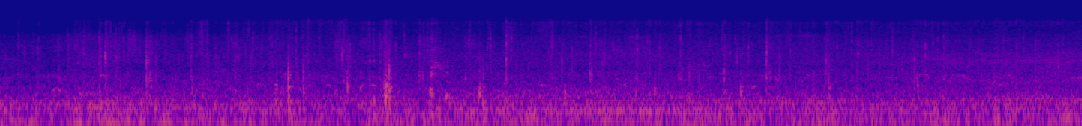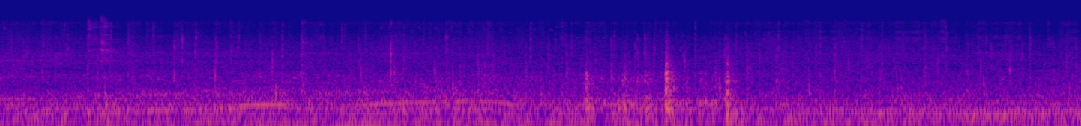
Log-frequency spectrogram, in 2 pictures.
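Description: Footsteps tread on a paved walkway.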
